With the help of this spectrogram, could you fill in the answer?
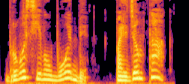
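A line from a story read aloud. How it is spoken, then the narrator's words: Whisper. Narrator (Russian): Беатрис шепнула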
